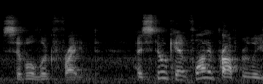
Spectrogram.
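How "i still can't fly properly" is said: high, loud moan. A narrator's reading. Frightened swallow lamenting her flying, high moan. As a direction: wail it as a frightened little bird. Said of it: "she moaned".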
